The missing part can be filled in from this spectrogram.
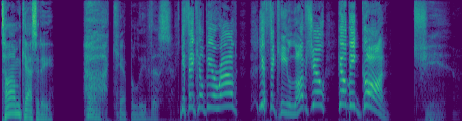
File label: ANGRY; Angry Mad Upset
